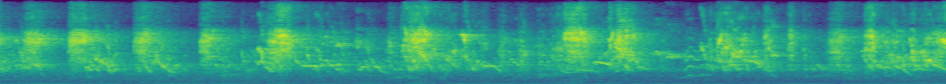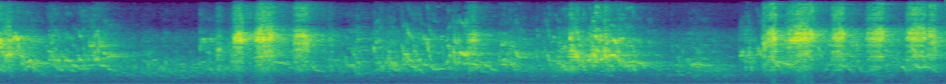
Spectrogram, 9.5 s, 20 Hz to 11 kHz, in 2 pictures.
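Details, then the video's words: Budgies playing: bursts of squawking chatter and sharp chirps repeating roughly every one to two seconds, a brief lull near 4 seconds, and a constant low hum below. "budgies playing sounds | parakeet chirping sounds"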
